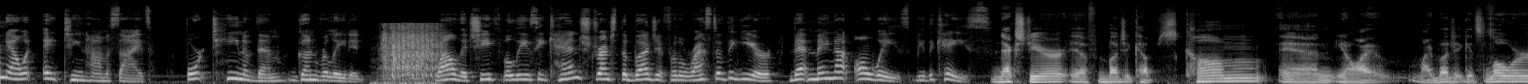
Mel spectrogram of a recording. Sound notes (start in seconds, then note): 3.7 nats gun shots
